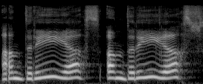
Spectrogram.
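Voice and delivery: failed put-on Jönköping accent. Retelling how a studio guest called out a man's name: attempted Jönköping accent. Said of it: "så pratar man inte. Hon är från Jönköping".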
